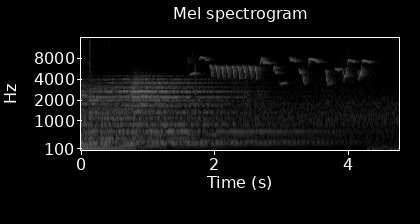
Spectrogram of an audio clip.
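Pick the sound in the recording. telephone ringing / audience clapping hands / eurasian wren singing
eurasian wren singing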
